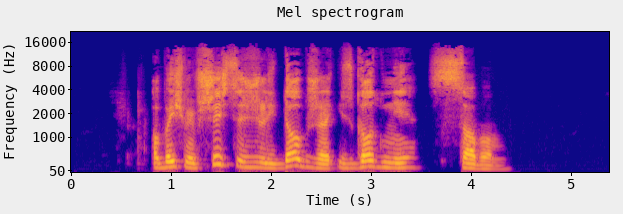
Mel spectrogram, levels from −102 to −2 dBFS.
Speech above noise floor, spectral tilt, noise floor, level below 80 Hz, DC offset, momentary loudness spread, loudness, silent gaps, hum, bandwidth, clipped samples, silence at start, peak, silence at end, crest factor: 70 dB; -2.5 dB/octave; -90 dBFS; -60 dBFS; under 0.1%; 9 LU; -18 LUFS; none; none; 15.5 kHz; under 0.1%; 0.8 s; -2 dBFS; 1.05 s; 20 dB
